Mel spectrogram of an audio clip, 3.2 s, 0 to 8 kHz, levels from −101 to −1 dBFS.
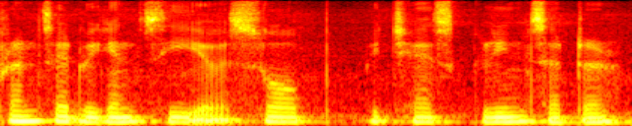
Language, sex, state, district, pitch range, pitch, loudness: English, male, Arunachal Pradesh, Lower Dibang Valley, 110-125 Hz, 115 Hz, -16 LUFS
